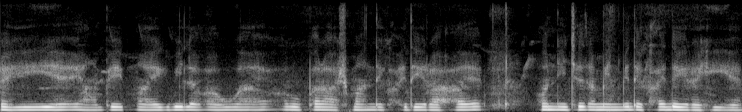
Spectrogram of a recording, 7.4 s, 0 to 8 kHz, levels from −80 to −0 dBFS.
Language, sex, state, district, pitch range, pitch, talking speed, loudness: Hindi, female, Bihar, Madhepura, 190-200 Hz, 195 Hz, 210 wpm, -16 LUFS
